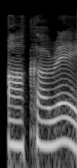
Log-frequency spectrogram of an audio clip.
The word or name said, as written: encarre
